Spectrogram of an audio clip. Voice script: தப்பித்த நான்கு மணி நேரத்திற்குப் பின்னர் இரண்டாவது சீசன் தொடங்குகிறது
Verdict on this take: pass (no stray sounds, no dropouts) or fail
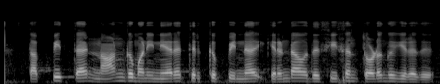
pass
